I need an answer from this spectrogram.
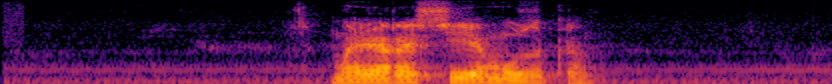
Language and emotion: Russian, neutral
